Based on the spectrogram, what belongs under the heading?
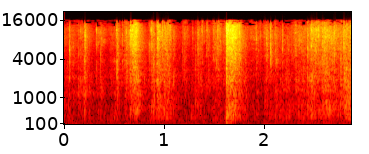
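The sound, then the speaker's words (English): Wrapping paper on a present crinkles and tears in a steady, scratchy rustle as the gift is opened, with a couple of sharper ripping bursts standing out. No voices, just the paper being pulled apart. “I just don't want to open it.”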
